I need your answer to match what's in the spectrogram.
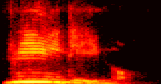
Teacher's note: Pero la V es, como me muerdo en los labios inferiores.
